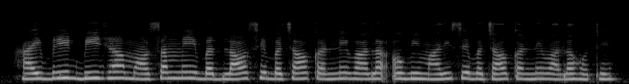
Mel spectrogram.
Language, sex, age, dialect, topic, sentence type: Chhattisgarhi, female, 25-30, Western/Budati/Khatahi, agriculture, statement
